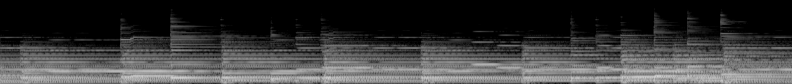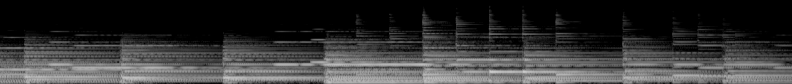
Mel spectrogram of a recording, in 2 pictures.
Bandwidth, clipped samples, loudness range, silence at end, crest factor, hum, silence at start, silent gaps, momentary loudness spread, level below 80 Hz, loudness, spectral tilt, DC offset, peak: 11 kHz; under 0.1%; 3 LU; 0 s; 16 dB; none; 0 s; none; 8 LU; -48 dBFS; -20 LUFS; -7.5 dB/octave; under 0.1%; -4 dBFS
